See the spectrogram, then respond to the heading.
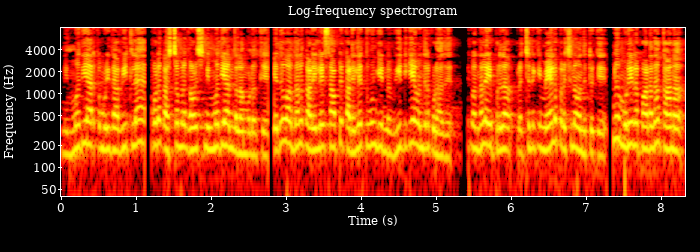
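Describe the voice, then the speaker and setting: A weary middle-aged shopkeeper dad, voiced by a man, grumbles in exasperation at a very fast clip. His voice sits high for a man, in the manner of a home-made cartoon. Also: darkish tone, slight background noise, close to an everyday voice. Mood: exasperated.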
